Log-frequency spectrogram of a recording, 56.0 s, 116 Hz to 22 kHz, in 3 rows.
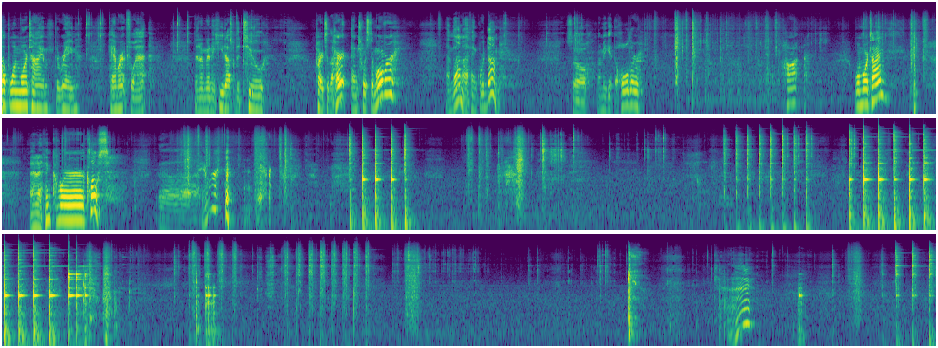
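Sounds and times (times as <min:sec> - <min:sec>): hammer striking steel on anvil: 0:25.6 - 0:27.0, 0:33.1 - 0:35.0, 0:35.6 - 0:39.2, 0:55.2 - 0:56.0.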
